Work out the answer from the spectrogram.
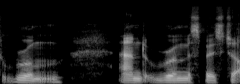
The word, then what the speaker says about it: Rome: Even though there's no agreed on etymology as to what Rome is, of course, Rome isn't pronounced Rome in terms of its origins. It's Rum, and Rum is supposed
